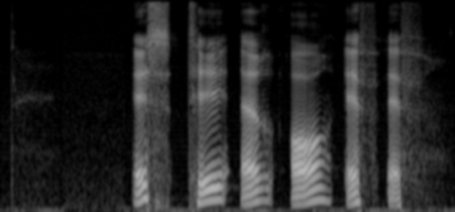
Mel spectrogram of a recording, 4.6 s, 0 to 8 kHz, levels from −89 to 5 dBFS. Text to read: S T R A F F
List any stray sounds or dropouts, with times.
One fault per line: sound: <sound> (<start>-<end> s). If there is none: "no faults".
no faults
